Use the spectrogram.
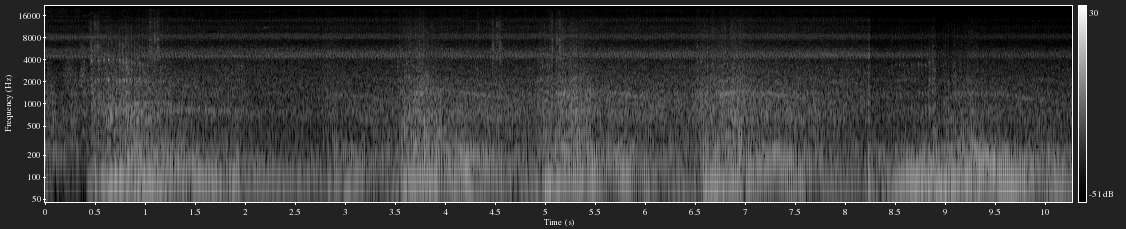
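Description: A Cat 3406B diesel truck engine in American Truck Simulator runs steadily with a deep low rumble, swelling in loudness several times as it revs and pulls through gears, heard alone without talk.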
